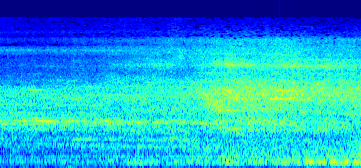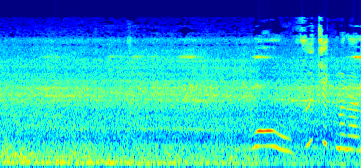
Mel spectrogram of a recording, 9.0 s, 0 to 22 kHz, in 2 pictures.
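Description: A Helsinki metro M300 train running: a rising rumble of motor and wheels that swells louder as it speeds up, with squeals and whines near the end and a voice faintly under it.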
